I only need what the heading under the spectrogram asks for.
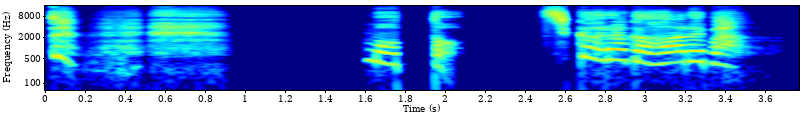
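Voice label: RETREAT Japanese; FAMAS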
